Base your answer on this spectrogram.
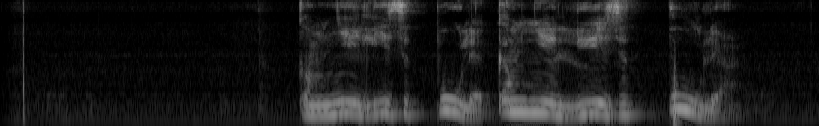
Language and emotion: Russian, angry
